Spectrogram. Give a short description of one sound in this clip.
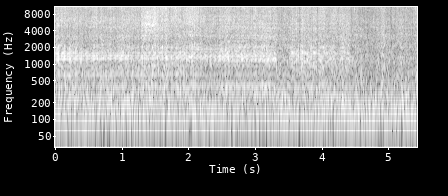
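Another motorcycle engine whines nearby and fades.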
